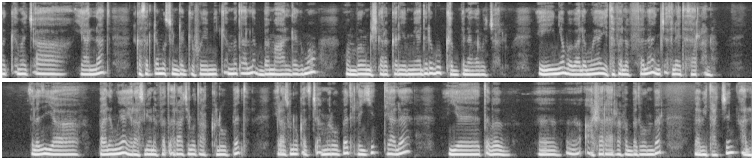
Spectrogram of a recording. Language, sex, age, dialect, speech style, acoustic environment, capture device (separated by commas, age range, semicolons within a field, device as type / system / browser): Amharic, male, 25-34, Ethiopia - Addis Ababa, relaxed, silence, mobile / Linux / Chrome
